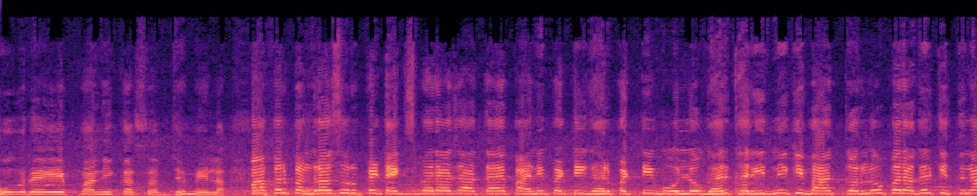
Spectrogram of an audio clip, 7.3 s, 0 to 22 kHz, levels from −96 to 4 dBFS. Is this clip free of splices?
no; 1 cut; at 1.9 s

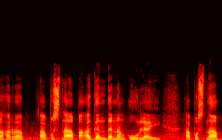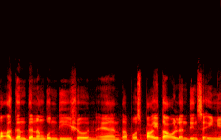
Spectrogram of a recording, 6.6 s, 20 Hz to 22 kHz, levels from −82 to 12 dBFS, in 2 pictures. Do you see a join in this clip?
no; 0 cuts

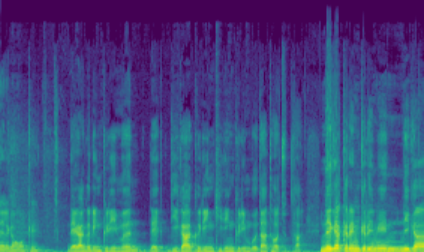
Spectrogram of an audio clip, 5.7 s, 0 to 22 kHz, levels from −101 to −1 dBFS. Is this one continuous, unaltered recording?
no; 1 cut; at 4.1 s

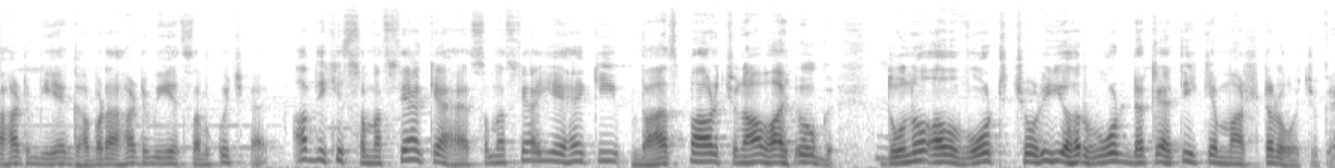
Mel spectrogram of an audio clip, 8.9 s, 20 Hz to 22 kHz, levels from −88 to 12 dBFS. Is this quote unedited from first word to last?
no; 2 cuts; at 1.8 s, 4.2 s

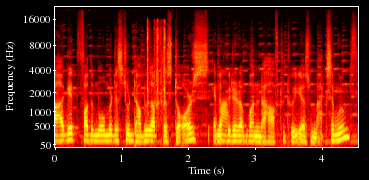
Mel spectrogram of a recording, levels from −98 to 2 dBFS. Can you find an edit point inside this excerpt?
no; 0 cuts

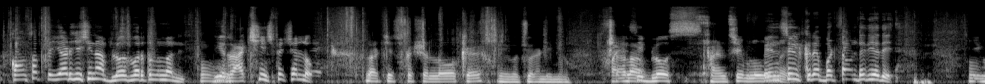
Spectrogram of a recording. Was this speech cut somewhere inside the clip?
no; 0 cuts

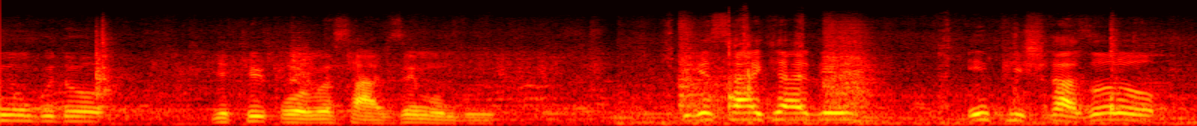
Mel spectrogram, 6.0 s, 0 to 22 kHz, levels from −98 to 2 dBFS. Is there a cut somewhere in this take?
yes; 1 cut; at 3.1 s

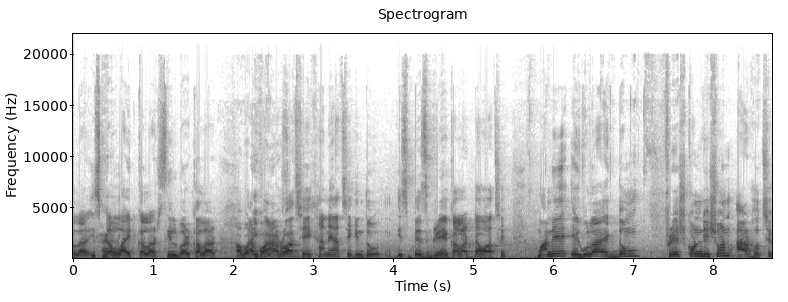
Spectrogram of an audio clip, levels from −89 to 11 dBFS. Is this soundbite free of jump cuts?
yes; 0 cuts

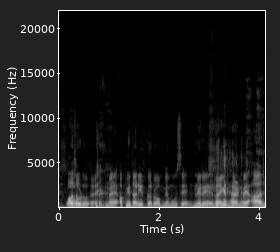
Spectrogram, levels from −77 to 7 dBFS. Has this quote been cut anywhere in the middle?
yes; 1 cut; at 0.9 s

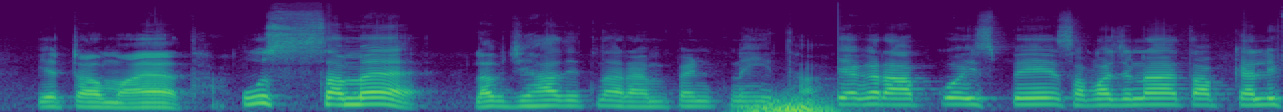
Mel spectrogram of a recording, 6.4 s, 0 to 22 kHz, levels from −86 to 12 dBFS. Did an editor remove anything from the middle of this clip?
yes; 3 cuts; at 1.0 s, 2.2 s, 4.1 s

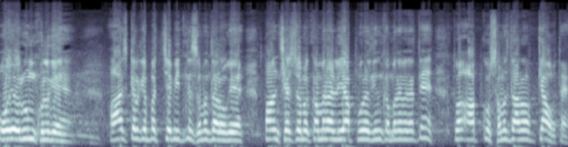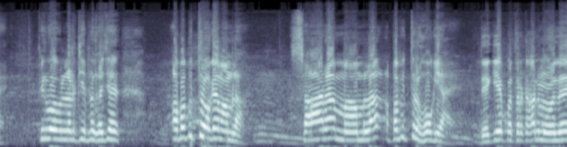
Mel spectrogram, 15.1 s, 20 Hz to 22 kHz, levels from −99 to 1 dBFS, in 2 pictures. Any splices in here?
no; 0 cuts

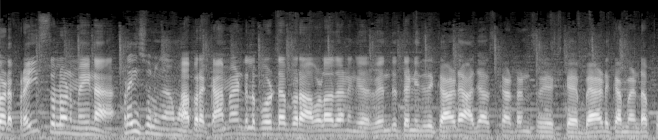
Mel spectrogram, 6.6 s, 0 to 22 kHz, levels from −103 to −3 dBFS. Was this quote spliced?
no; 0 cuts

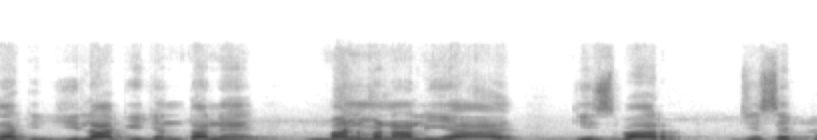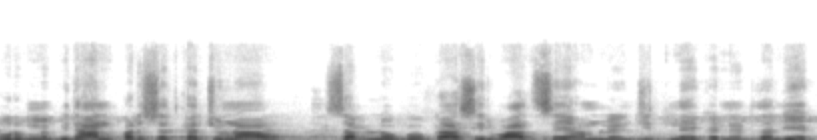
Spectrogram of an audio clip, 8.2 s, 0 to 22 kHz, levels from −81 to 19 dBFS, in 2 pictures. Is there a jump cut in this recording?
no; 0 cuts

